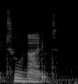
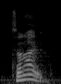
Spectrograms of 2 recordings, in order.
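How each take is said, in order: First: The first syllable has a full 'too' vowel. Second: The first syllable is reduced to a quick 'tuh'. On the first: The speaker calls it wrong. "we don't say tonight" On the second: The speaker calls it right. "We all say tonight"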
